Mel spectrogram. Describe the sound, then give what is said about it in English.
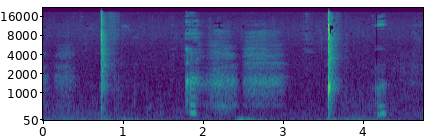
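Two sharp, loud smacks of a hand striking bare buttocks, about three seconds apart, with soft breathy gasps and sighs filling the gap between them. “Oh, yes, mistress, please smack my ass again.”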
